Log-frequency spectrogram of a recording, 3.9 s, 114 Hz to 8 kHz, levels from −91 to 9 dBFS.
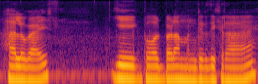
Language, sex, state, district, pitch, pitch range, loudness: Hindi, male, Madhya Pradesh, Bhopal, 140 Hz, 135-170 Hz, -13 LUFS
